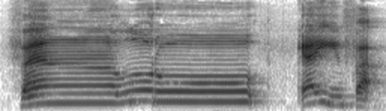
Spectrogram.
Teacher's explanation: کاف یا زبر کئی یا لین ہے، یہاں پر لمبا نہیں کریں گے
